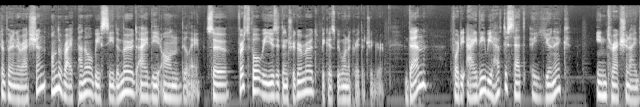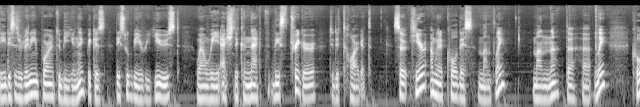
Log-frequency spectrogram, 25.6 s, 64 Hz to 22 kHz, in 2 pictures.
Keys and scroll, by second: 23.0 BackSpace, 24.7 Return.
